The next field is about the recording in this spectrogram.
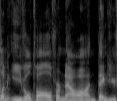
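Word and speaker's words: Yveltal: your buddy old palia evil tall evil tall evil tall so the Y is pronounced like an e not like a y that makes sense evil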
